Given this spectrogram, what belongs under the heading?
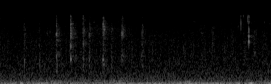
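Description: Quiet taps on a computer keyboard as a folder name is typed, a short cluster of keystrokes over a steady background hum with no talking.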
